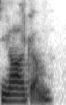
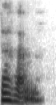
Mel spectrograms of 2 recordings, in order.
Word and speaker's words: Naghem: i i introduce myself as nagam but at home in um in spaces where i am with my community members um i introduced myself as an adam um and that's the arabic way of saying my name and so masks on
